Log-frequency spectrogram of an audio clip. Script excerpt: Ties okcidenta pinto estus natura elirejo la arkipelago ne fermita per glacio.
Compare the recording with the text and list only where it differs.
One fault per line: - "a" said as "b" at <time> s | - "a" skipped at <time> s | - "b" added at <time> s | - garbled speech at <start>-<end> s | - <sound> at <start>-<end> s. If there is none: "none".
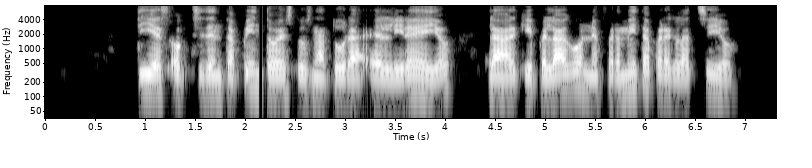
- dropout at 2.1-2.2 s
